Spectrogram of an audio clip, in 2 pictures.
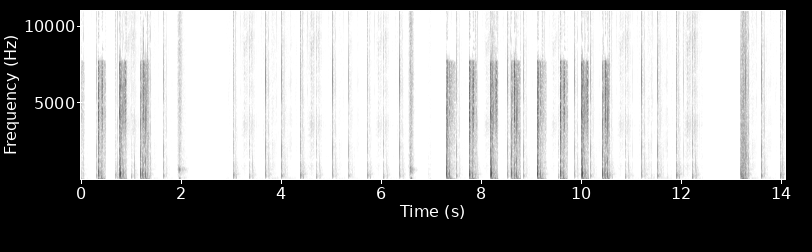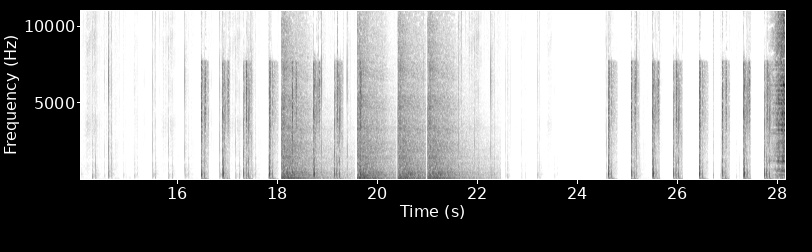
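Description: Quick footsteps tap in bursts on a hard floor.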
